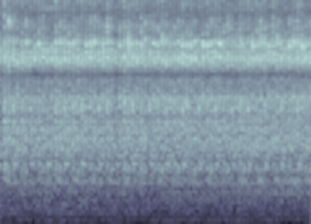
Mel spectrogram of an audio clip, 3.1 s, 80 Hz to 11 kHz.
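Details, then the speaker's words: 6200 diesel engine first started in three years: fast rough knocking about four beats a second over a tight-sounding idle, seeming to tighten up, later loosening; cause unclear. "oh but it sounds like it's tight for some reason didn't it sound like it was tightening up"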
